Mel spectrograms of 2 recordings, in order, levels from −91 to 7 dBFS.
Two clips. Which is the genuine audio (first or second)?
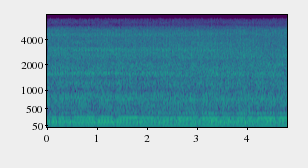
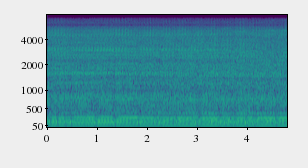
second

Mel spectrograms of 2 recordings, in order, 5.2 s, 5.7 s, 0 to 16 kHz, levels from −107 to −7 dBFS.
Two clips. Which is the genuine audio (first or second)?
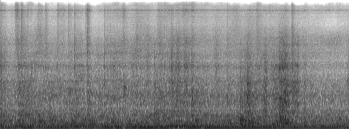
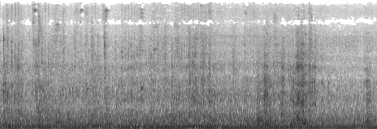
second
